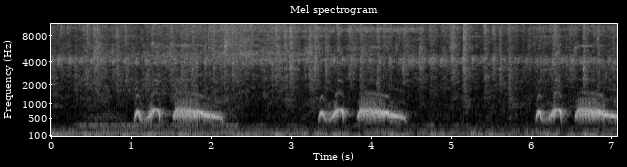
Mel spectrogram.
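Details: Spotted dove repeating a two-part coo about every two and a half seconds: a quick wavering double note, then a long, drawn-out falling coo, over low rumbling noise.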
